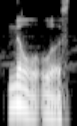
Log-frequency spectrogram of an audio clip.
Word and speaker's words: nihilist: I said it right, okay. The H throws me off. Nihilist.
